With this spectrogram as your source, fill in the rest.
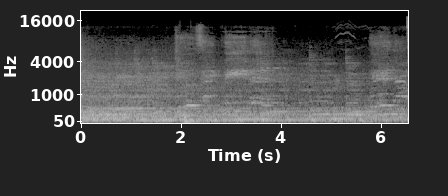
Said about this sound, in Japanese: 今ねマクドナルドにいるんですよあのー、ですのでちょっとうるさいとうるさかったらごめんなさいで国道沿いのねマクドナルドにいますんで車の音もうるさいので、えー、ちょっと音が悪かったら教えてくださいね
